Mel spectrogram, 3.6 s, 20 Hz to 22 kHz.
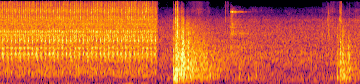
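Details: VW Golf 6 1.4 TSI petrol four that had strange start-up noises, heard after repair: a short stretch of even, quick idle pulsing with no chain rattle before handling knocks; the idle sounds healthy.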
